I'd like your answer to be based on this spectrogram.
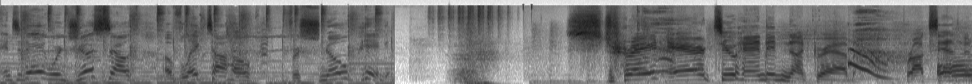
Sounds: speech, music

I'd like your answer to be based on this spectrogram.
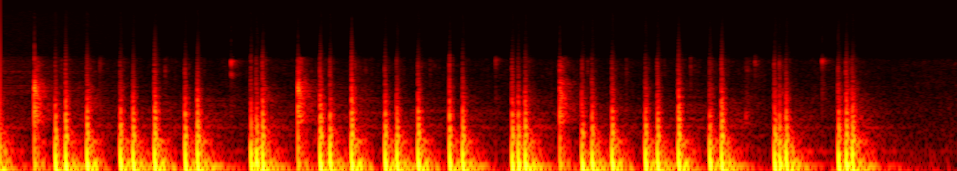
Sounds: musical instrument, music

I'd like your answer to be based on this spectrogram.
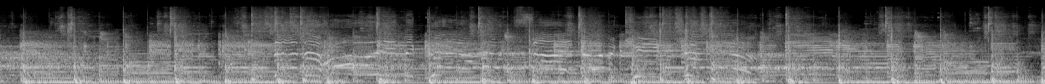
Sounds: music

